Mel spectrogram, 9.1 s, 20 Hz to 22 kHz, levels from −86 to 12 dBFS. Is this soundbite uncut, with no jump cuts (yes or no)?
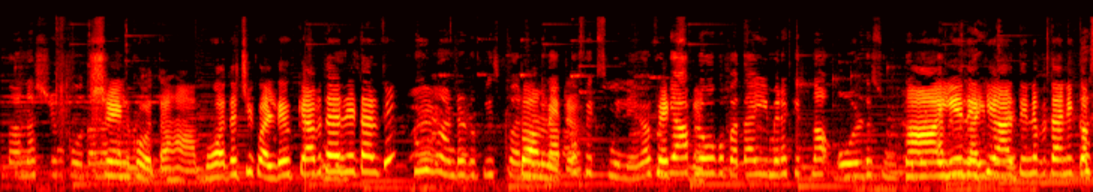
yes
